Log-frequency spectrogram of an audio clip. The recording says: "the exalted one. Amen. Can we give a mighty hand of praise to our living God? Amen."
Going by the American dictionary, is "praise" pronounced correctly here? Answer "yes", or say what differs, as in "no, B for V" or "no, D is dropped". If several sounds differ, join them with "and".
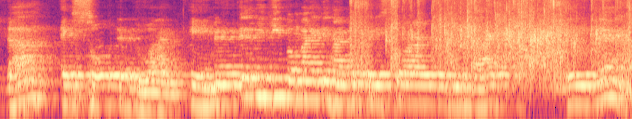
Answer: no, R is dropped and S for Z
